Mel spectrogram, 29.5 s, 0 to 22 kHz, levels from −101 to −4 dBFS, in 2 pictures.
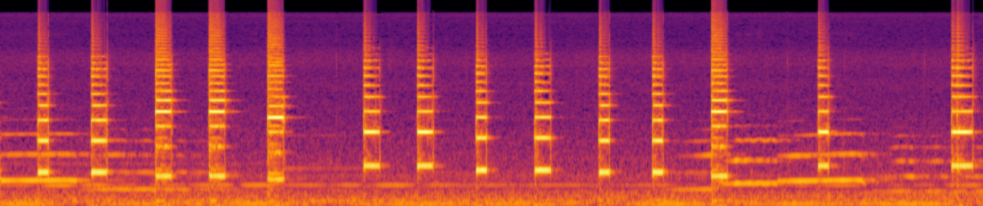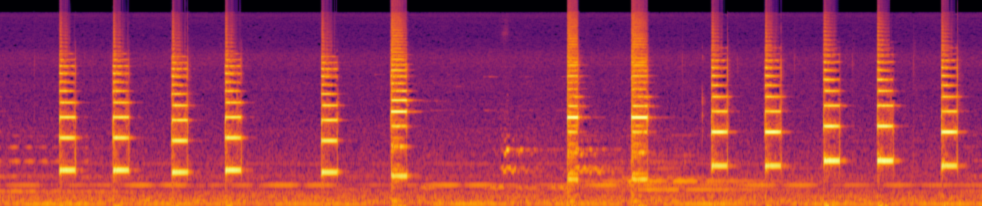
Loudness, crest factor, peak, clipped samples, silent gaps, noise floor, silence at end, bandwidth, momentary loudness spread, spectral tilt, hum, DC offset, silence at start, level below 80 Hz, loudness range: -7 LUFS; 12 dB; 0 dBFS; 2%; none; -32 dBFS; 0 s; over 20 kHz; 25 LU; 0 dB/octave; none; under 0.1%; 0 s; -32 dBFS; 4 LU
